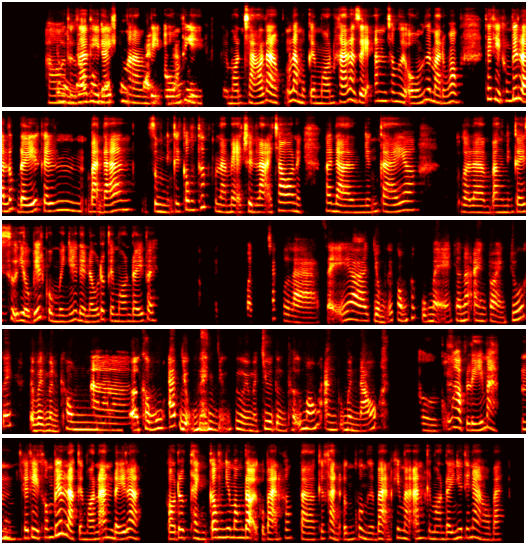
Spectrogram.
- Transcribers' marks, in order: other background noise; tapping; laughing while speaking: "lên"
- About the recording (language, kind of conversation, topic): Vietnamese, podcast, Bạn có thể kể về một kỷ niệm ẩm thực khiến bạn nhớ mãi không?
